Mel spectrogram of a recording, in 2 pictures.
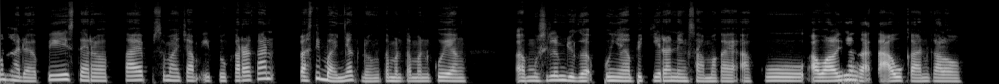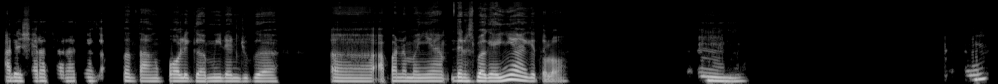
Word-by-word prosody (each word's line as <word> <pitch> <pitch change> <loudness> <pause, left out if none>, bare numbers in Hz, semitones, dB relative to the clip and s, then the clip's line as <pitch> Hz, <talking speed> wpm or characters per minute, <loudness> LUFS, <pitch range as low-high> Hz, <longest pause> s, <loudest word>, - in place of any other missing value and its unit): menghadapi 205 +1 0
stereotipe 195 +2 -1
semacam 180 -3 -3
itu, 170 0 -6
karena, 180 +4 0
kan, 265 +1 +2 0.3
pasti 190 +8 0
banyak 185 0 +1
dong 150 0 -4
teman-temanku 155 0 -1
yang, 160 -1 +1 0.5
eee, 165 - -1
muslim 185 +4 +1
juga 165 -2 +2
punya 175 -2 +2
pikiran 170 0 0
yang 160 - -1
sama 150 -1 -2
kayak 150 -1 -1
aku. 170 +2 0
Awalnya 175 +6 +5
enggak - - 0
tahu 165 +2 +5
kan 155 0 0
kalau, 150 -2 0 0.4
ada 165 0 -2
syarat-syaratnya 160 0 -4
enggak - - -14
tentang 155 -3 -1
poligami 155 0 +1
dan 150 -1 +1
juga, 145 0 -2 0.5
eee, 150 -1 -1
apa 165 - -2
namanya, 155 0 +1
dan 160 -1 +3
sebagainya, 165 +7 +5
gitu, 155 -1 -2
loh. 160 0 -5 1.3
Mhm. 160 -3 +1 2.3
Mhm. 235 +3 +1
160 Hz, 125 wpm, -20 LUFS, 155-175 Hz, 2.3 s, Awalnya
